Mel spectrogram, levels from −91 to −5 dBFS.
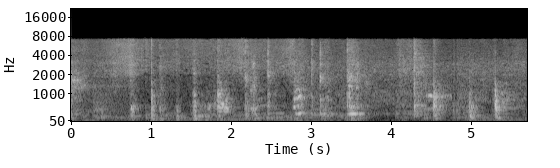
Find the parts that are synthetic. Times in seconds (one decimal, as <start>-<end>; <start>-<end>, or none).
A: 0.0-0.8

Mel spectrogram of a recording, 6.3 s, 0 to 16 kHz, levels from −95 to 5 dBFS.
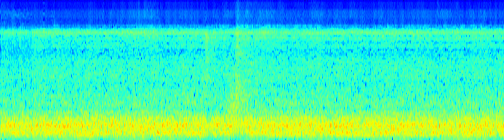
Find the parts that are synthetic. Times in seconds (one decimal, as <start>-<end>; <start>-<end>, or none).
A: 0.0-1.2; 2.9-3.9

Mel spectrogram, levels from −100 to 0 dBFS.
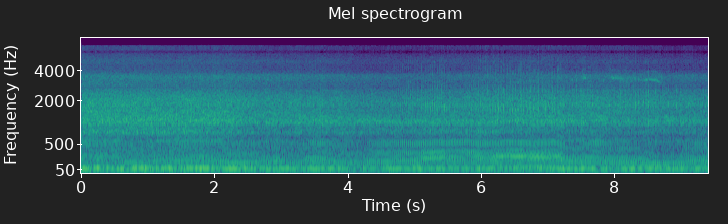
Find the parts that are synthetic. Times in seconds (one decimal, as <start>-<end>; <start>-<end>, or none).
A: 0.8-3.3

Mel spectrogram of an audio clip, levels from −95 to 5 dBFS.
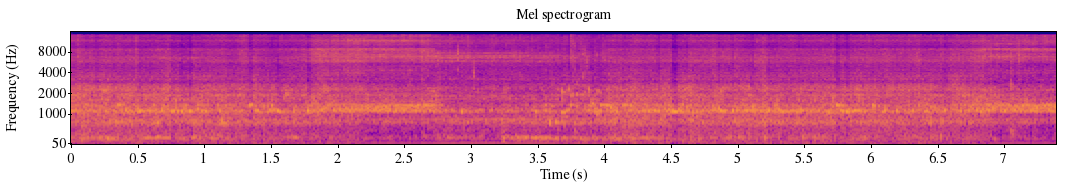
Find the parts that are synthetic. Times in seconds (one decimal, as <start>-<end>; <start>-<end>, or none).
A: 0.0-2.2; 4.0-6.9

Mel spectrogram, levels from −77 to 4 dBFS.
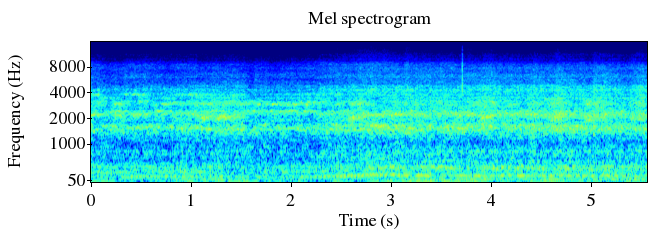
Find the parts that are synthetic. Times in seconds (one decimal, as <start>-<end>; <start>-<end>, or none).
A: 0.0-4.3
